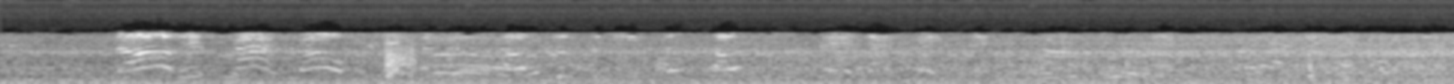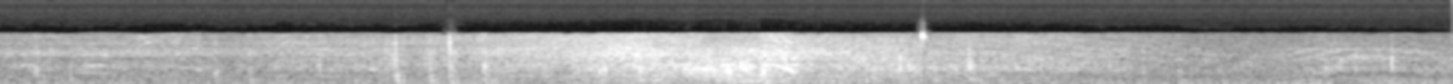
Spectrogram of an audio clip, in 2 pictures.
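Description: A vehicle engine running steadily under faint distant voices, with a louder rush of noise about ten to eleven seconds in.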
